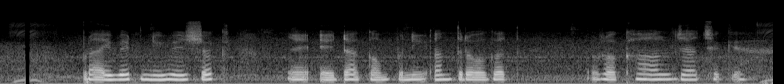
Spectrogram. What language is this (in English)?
Magahi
